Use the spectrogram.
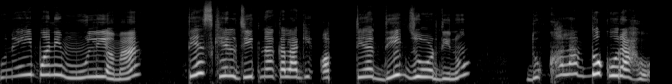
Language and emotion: Nepali, disgusted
